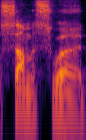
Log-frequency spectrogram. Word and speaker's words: Sommerswerd: It's spelt Sommerswerd, but it's meant to be sword.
